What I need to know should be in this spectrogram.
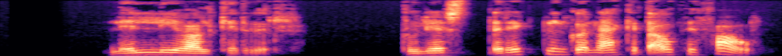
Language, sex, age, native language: Icelandic, male, 20-29, Icelandic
